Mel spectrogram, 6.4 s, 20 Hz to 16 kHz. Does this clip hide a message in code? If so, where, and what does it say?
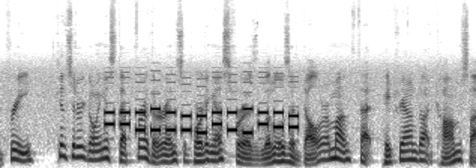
Yes: DTMF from 1.4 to 4.0 s, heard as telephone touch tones, dialled by machine, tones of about 130 ms, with speech in English. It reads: 0056541053087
